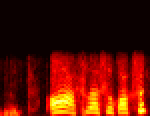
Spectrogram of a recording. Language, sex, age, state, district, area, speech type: Assamese, female, 18-30, Assam, Sivasagar, rural, conversation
